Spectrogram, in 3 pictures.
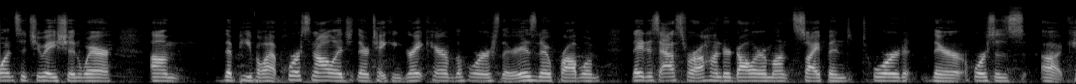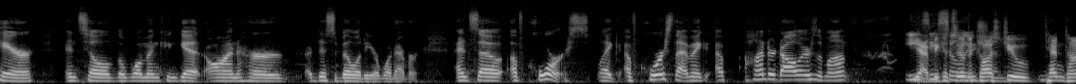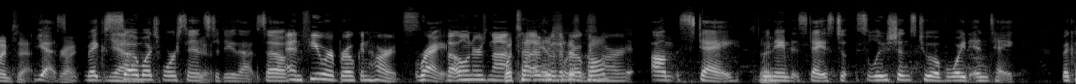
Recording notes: Live from Day 1 at Equine Affaire, Ohio. Live from Equine Affaire in Ohio. They bring you interviews with some of the fascinating clinicians, vendors and spectators that are attending this year!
